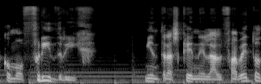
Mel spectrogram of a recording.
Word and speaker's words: Friedrich: Según el antiguo alfabeto fonético alemán, la F se pronunciaba como Friedrich, mientras que en el alfabeto de la OTAN actual correspondería a Foxtrot.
